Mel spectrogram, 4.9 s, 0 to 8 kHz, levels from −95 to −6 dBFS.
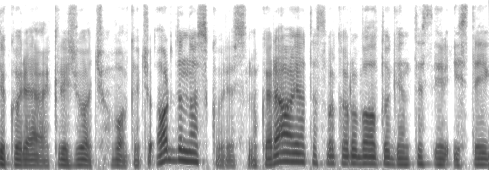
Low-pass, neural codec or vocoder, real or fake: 7.2 kHz; codec, 16 kHz, 16 kbps, FreqCodec, smaller model; fake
